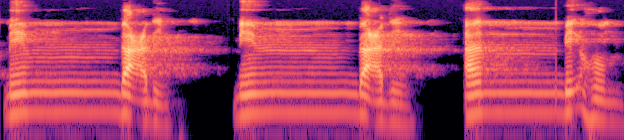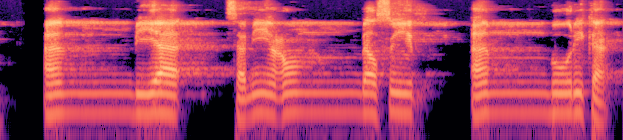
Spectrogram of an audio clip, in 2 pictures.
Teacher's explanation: Rapat saja 2 bibir. Jadi mim 2 bibir saya sudah rapat ya. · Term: iqlab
